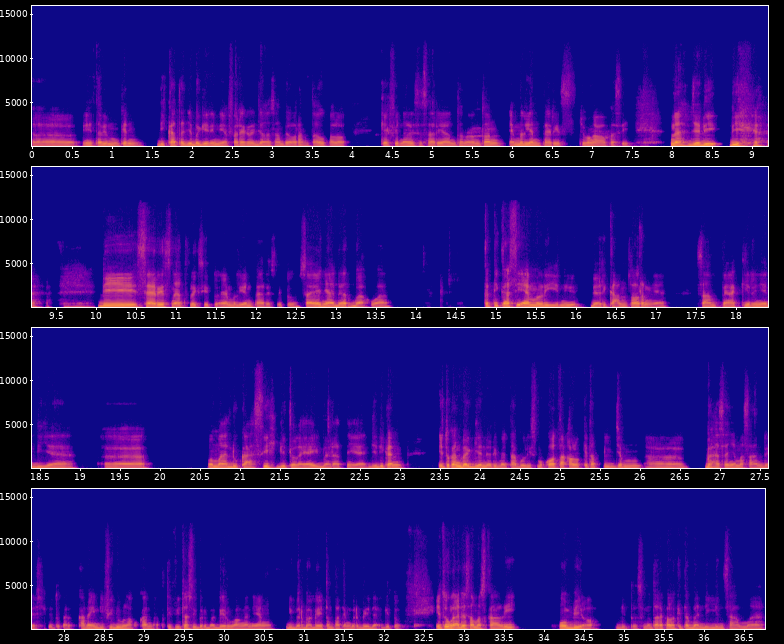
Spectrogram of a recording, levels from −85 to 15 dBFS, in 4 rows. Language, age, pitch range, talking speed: Indonesian, 20-39, 95-125 Hz, 160 wpm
